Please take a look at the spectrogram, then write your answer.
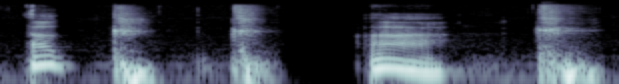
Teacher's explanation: kaf ini memiliki sifat hamas, yaitu apa? Udara atau desisan yang mengalir. Ak, k, a, k, itu udara untuk huruf kaf.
